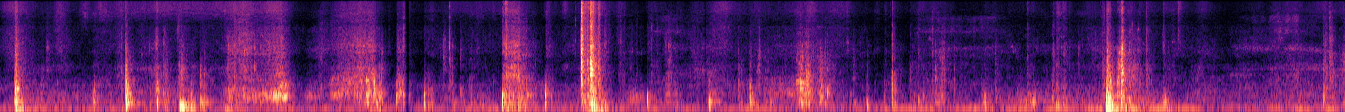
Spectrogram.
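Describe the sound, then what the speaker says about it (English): A front door onto a porch is pushed shut amid a string of close, sharp knocks and thuds, with a few loud bangs standing out among scattered softer rattles and footsteps. "Let me shut this front door."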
